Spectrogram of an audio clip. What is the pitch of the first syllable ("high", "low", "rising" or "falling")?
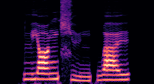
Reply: high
